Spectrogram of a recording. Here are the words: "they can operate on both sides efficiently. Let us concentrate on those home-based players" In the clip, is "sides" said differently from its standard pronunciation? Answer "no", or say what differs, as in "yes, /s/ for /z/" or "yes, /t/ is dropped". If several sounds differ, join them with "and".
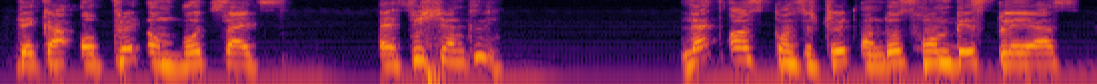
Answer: yes, /s/ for /z/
